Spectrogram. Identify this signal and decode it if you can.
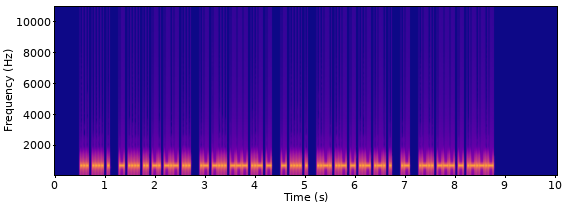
Morse code, heard as a keyed tone, about 37 wpm, 700 Hz. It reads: SHE THINKS ABOUT THE FUTURE A LOT.
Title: Easy Phrases 40wpm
